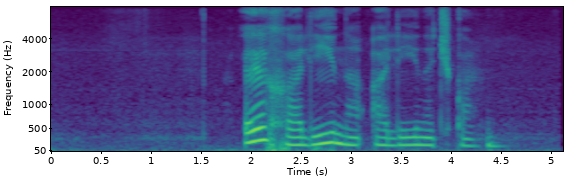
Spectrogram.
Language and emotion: Russian, sad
